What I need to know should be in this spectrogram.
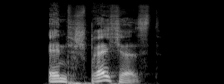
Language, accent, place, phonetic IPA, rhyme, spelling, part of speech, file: German, Germany, Berlin, [ɛntˈʃpʁɛçəst], -ɛçəst, entsprechest, verb, De-entsprechest.ogg
- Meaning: second-person singular subjunctive I of entsprechen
